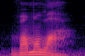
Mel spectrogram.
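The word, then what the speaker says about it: vamos lá: started you can use vamala it's spelled vamos la but many times people leave off or drop the s sound and it just sounds like vamola so this expression is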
